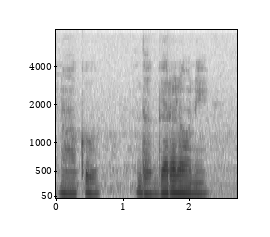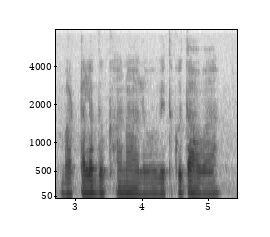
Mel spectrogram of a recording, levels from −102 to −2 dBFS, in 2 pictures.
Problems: constant background noise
